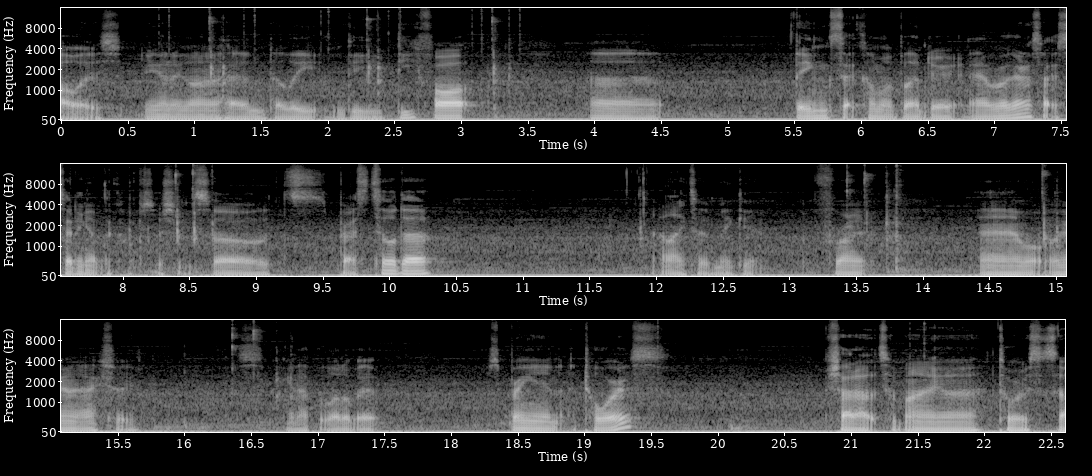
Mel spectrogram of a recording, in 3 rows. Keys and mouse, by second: 1.0 x, 2.2 x, 3.1 click, 3.2 x, 5.6 click, 5.7-7.7 middle drag, 13.5 shift+a, 15.4 middle click, 16.4 shift+a.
